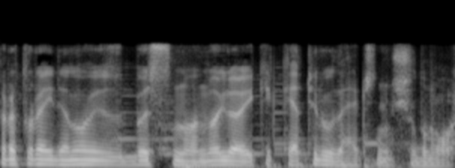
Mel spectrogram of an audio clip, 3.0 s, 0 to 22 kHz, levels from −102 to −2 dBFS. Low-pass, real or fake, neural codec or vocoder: 7.2 kHz; fake; codec, 16 kHz, 2 kbps, X-Codec, HuBERT features, trained on balanced general audio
